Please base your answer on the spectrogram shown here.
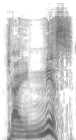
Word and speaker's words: Chinese: chai china chai and here we say chinese chinese and the stress is in the second syllable that the reason is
